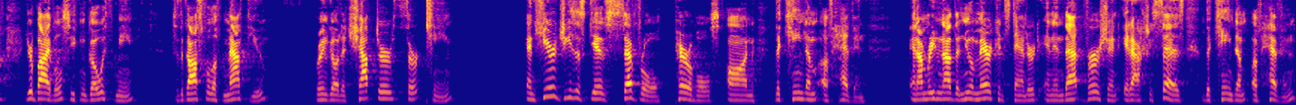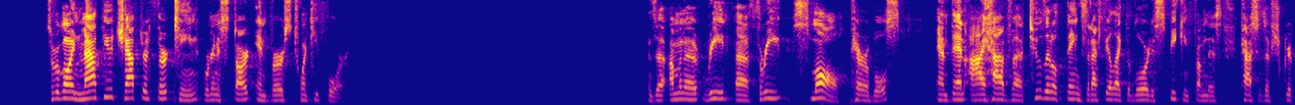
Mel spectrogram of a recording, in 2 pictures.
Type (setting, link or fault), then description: setting, large echoing room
